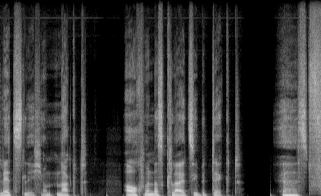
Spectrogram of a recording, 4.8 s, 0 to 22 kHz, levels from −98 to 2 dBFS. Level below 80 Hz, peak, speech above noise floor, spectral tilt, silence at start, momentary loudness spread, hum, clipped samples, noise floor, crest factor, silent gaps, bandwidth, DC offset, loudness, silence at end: -44 dBFS; -2 dBFS; 37 dB; -4 dB/octave; 0 s; 19 LU; none; under 0.1%; -59 dBFS; 20 dB; none; over 20 kHz; under 0.1%; -21 LUFS; 0 s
